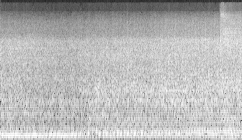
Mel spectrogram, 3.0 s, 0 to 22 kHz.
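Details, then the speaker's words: General Mayhem Dodge Charger with a carbureted 440 V8, about 450 miles into a road trip near Steamboat Springs, Colorado: lumpy, uneven, stumbling beat with no steady rhythm; rough running engine, cause not yet found. "Woo, that is bad. The car's running terrible, but we have a plan coming tomorrow."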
